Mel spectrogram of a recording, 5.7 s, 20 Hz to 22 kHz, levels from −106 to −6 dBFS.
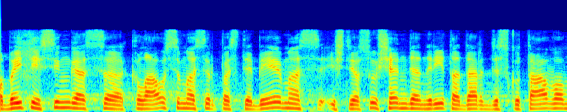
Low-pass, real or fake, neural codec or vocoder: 7.2 kHz; real; none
